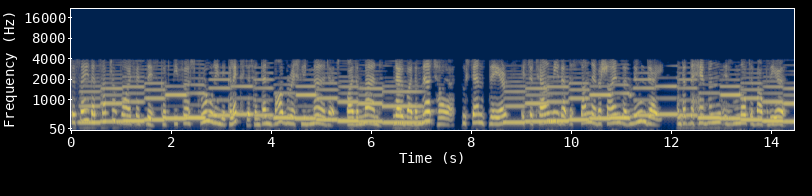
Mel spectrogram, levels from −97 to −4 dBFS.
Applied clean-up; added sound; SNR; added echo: classical method Wiener filter.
